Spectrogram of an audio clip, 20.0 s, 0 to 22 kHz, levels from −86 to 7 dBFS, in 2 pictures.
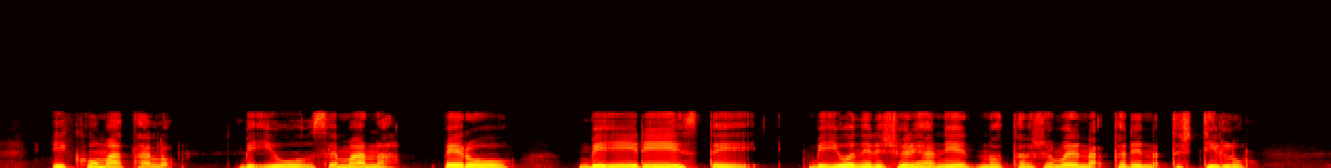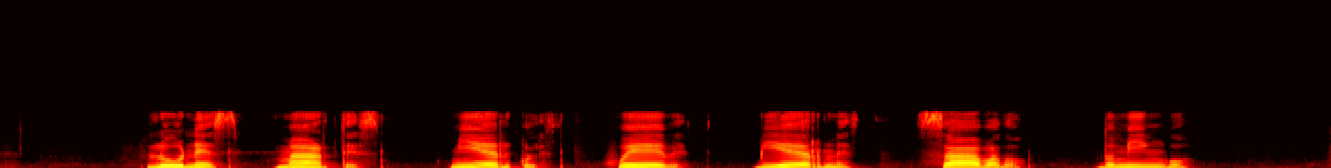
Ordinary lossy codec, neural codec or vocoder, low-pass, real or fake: none; none; 7.2 kHz; real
